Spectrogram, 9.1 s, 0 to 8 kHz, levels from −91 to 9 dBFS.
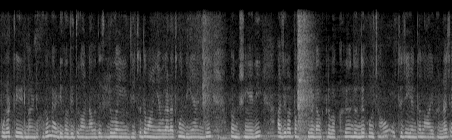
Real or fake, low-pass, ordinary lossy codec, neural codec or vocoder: real; 7.2 kHz; none; none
